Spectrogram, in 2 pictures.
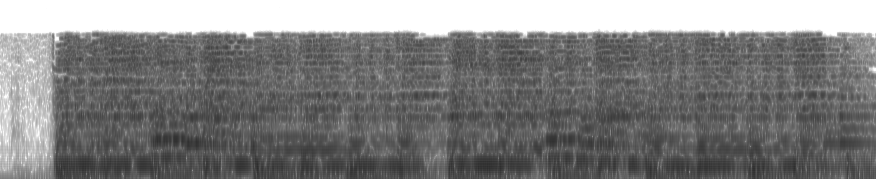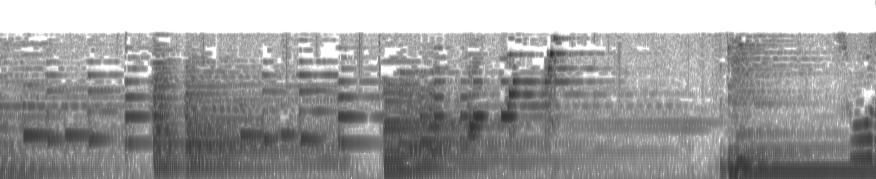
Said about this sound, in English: more music with dignity now. We'll once again hear … and ….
